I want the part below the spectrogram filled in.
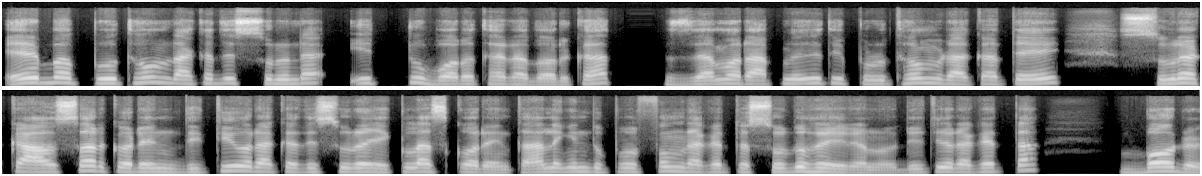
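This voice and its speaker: High-voiced preacher. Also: male voice, a little fast, darkish tone, smooth, no echo, clean studio sound. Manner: explains step by step, asks and answers his own questions. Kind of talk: instructional sermon on prayer.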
